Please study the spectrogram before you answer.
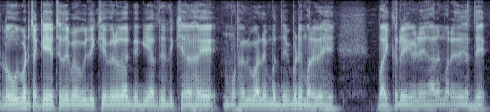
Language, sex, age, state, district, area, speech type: Dogri, male, 18-30, Jammu and Kashmir, Kathua, rural, spontaneous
